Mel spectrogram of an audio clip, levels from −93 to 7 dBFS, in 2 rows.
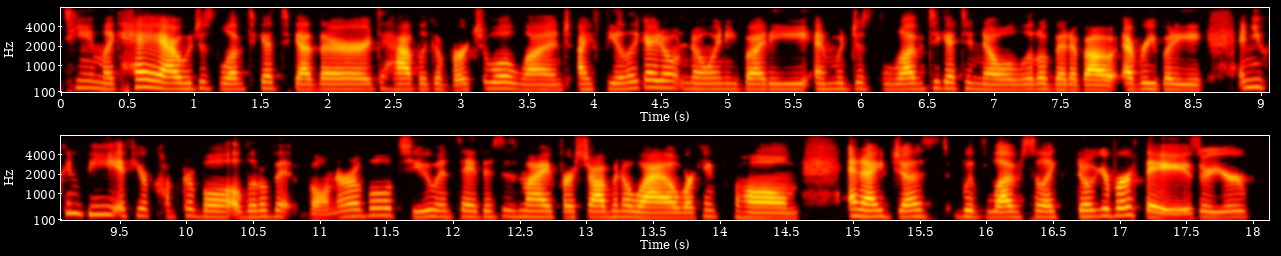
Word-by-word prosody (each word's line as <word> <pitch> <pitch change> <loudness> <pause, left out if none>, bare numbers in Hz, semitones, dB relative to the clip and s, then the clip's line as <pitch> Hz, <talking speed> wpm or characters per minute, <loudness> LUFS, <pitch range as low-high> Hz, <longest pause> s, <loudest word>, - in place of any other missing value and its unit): team, 240 -2 -10
like, 195 -1 -3
"Hey, 265 -2 +2
I 205 0 +9
would 205 0 -6
just 220 0 -13
love 195 0 -2
to - - -16
get 215 -1 -4
together 185 0 +2
to 215 - -14
have, 185 0 +4
like, 190 0 -11
a - - -5
virtual 200 +5 -4
lunch. 175 0 -1
I 190 0 0
feel 200 -1 -4
like 225 +3 -6
I 255 -1 +4
don't 235 -4 -3
know 195 -1 -3
anybody 190 0 -2
and 195 -1 -2
would 200 -1 -12
just 210 -2 -11
love 190 +1 0
to 230 +2 -10
get 215 -2 -2
to 210 - -10
know 180 -2 -1
a - - -8
little 185 +2 -5
bit 185 -1 -3
about 170 -2 +5
everybody." 190 -3 0 0.3
And 240 - -4
you 270 - -4
can 330 +4 -9
be, 290 -1 -5
if 215 - -1
you're 235 -1 -4
comfortable, 205 -2 -4
a - - -1
little 205 +2 -6
bit 215 0 -6
vulnerable, 220 +12 -2
too 205 +3 -6
and 205 -2 -8
say, 210 -2 -2
"This 205 +1 -11
is 210 -2 -13
my 200 -1 +4
1st 195 0 -2
job 195 0 +4
in 205 - -7
a 200 - -1
while, 180 -1 +6
working 180 +4 -3
from 205 - -13
home, 175 -1 +3 0.4
and 230 - +6
I 215 0 +8
just 210 +2 -2
would 210 -3 -6
love 190 0 +4
to, 210 - -8
like, 195 0 0
know 210 - +1
your 240 +2 0
birthdays 245 - +4
or 195 - 0
your 195 +2 0
195 Hz, 240 wpm, -25 LUFS, 185-215 Hz, 0.4 s, I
